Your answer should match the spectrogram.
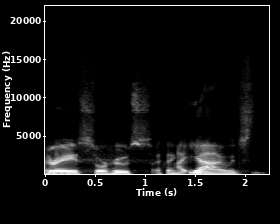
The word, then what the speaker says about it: Sindre Sorhus: And so yeah, I mean, Sonorous. I just said Sonorous. I always mispronounce their name. Sindre Sorhus, I think.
